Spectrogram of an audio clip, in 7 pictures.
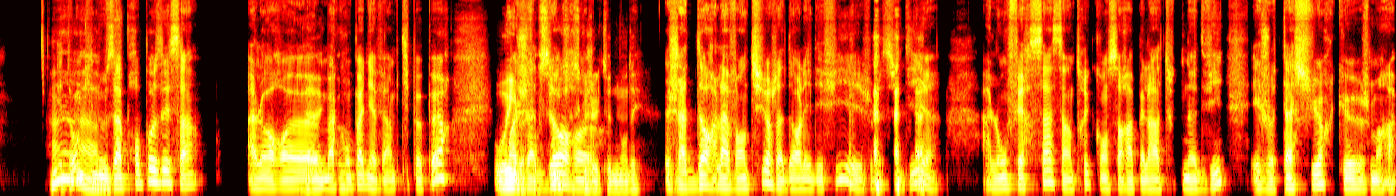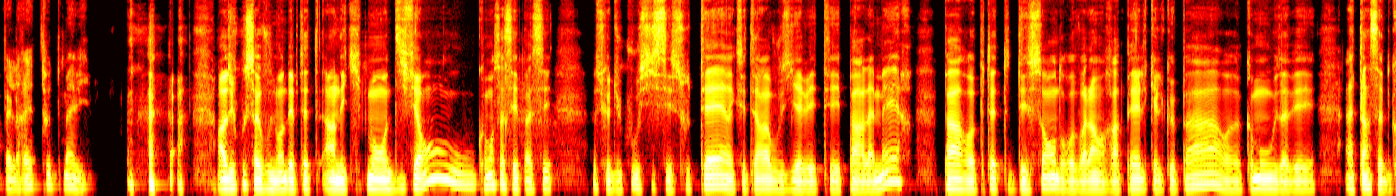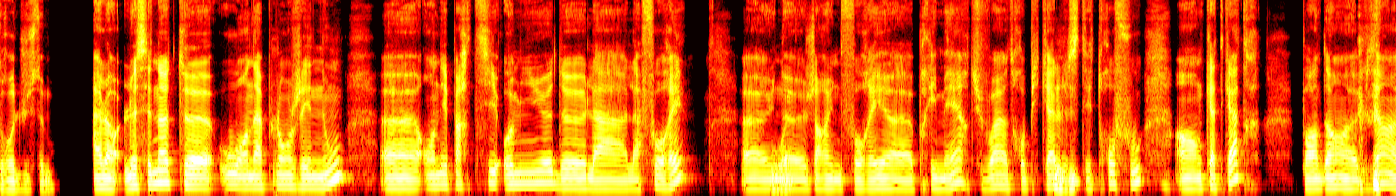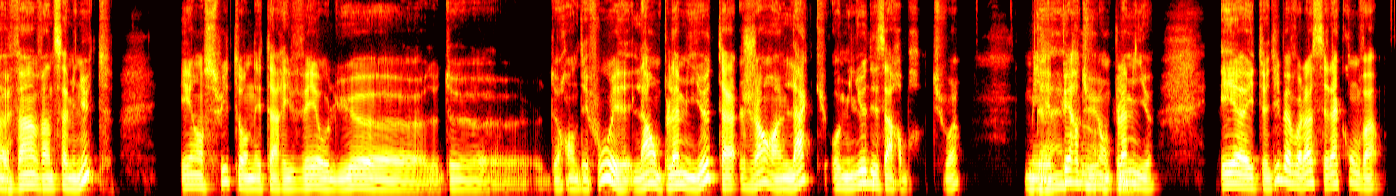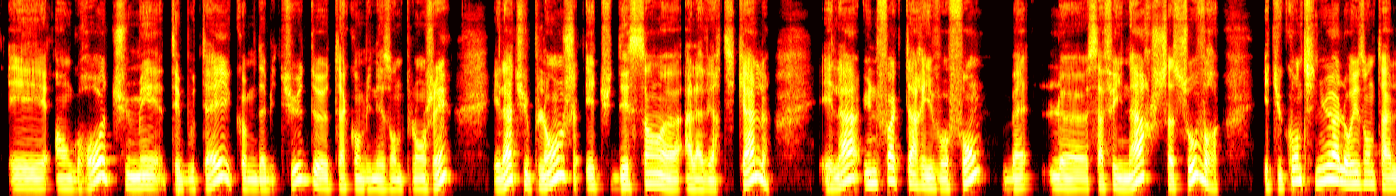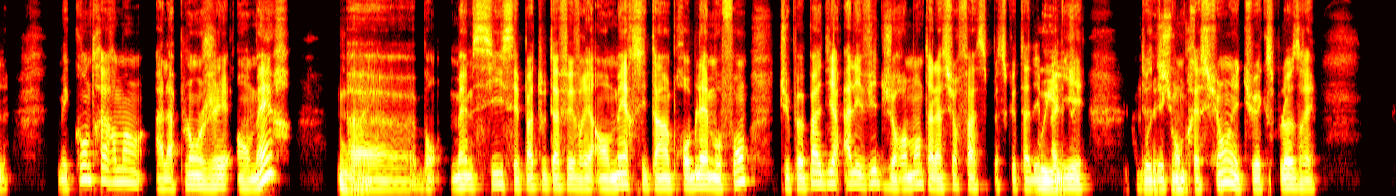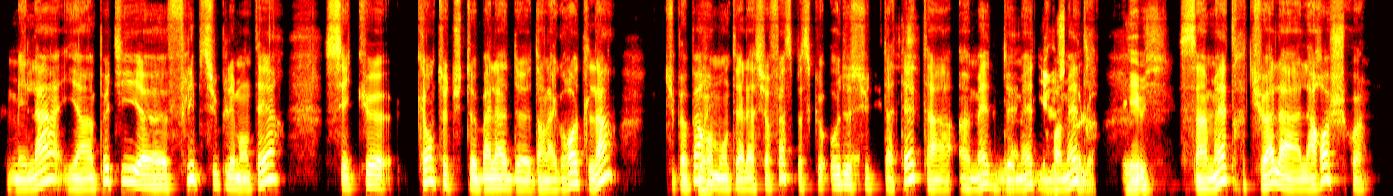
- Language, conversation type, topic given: French, podcast, Quel voyage t’a réservé une surprise dont tu te souviens encore ?
- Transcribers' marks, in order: stressed: "Ah"; tapping; chuckle; chuckle; stressed: "terre"; chuckle; drawn out: "de"; stressed: "lac"; other noise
